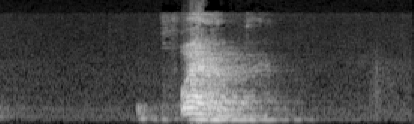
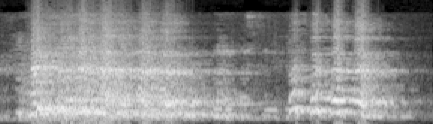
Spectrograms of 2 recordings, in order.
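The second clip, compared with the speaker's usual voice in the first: a real laugh, higher; amused real laugh; 10 semitones higher, 4 dB louder than usual. Real, not acted. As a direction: burst out laughing at the joke. Laughs after wife story.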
